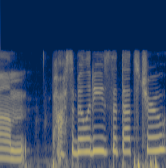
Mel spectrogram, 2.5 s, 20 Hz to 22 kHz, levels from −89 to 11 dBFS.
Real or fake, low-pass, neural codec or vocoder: real; 7.2 kHz; none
